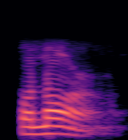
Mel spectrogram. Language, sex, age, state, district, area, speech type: Assamese, female, 60+, Assam, Sivasagar, urban, conversation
